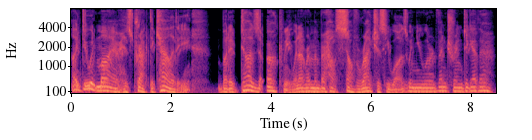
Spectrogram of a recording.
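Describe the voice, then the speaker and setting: A man voicing a possessive, scheming male demon king in a scripted audio roleplay, speaking in slow, breathy half-whispers. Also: mid-range voice, animated, mellow. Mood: gloating, possessive.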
